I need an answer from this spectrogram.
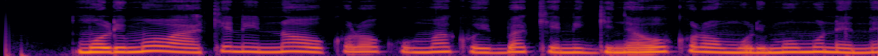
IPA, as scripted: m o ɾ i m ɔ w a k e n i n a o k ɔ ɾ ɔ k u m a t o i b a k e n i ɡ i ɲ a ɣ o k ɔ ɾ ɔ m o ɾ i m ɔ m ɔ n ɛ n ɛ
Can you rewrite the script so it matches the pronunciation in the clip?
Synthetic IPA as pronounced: m o ɾ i m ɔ w a k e n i n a o k ɔ ɾ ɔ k u m a k o i b a k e n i ɡ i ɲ a ɣ o k ɔ ɾ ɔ m o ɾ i m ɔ m o n ɛ n ɛ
